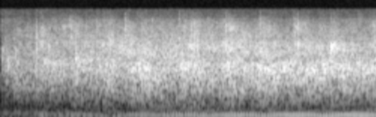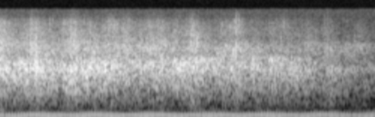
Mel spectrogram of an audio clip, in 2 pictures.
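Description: Faint applause from a congregation, starting just after the song ends, holding for a few seconds and then slowly dying away, over a steady low electrical hum.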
